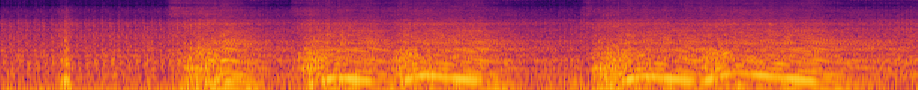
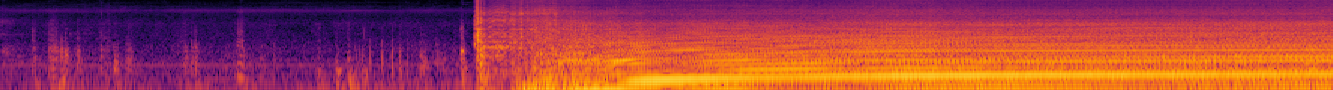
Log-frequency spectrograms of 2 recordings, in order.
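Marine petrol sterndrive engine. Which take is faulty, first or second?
second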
